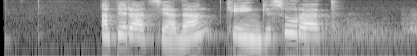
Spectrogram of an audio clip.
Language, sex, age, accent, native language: Uzbek, female, 25-34, Buxoro, Uzbek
